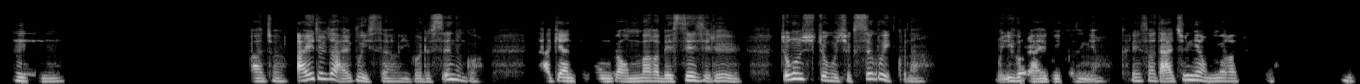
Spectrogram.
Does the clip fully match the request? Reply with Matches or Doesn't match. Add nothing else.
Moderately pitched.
Matches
